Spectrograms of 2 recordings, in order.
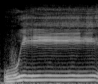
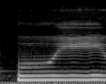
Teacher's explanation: We could go wee and squeezy, but we don't want to do that. We keep the oo shape.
